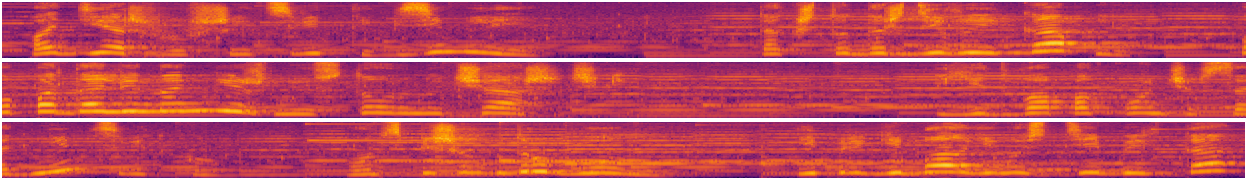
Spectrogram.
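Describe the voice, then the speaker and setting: A woman narrating a fairy tale for children in a measured, expressive storytelling manner. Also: high-pitched. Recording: roomy echo, faint music underneath. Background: faint music.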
